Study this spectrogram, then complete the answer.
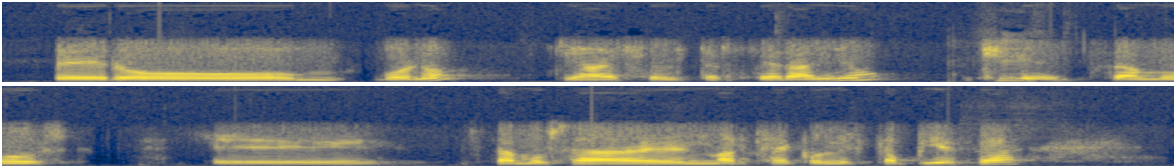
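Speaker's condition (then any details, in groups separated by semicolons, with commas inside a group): No condition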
